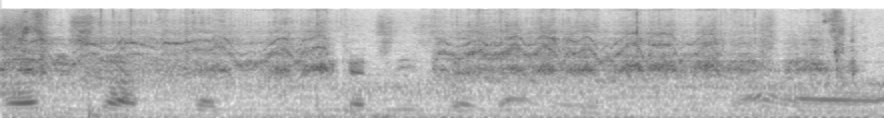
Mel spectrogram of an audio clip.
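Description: Baitcasting reel being cranked as a hooked snapper is reeled in, with a steady rippling whir, and faint voices in the background.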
